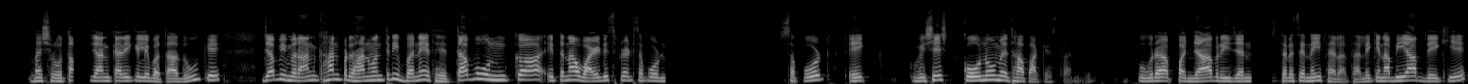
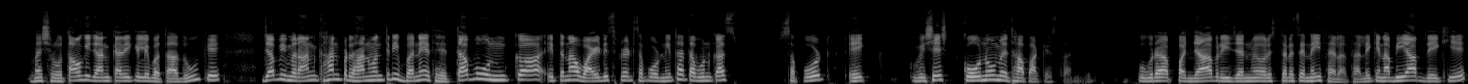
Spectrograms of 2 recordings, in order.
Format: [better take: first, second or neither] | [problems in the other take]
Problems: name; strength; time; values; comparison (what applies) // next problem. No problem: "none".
second | audio cutting out; at 0.5 s, at 6.5 s for 1 s and at 13 s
